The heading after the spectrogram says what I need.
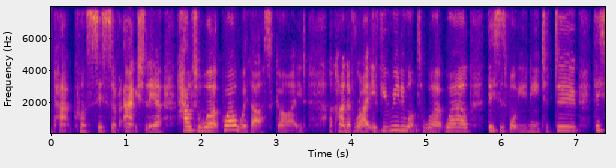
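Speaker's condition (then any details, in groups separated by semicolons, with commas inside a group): No condition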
